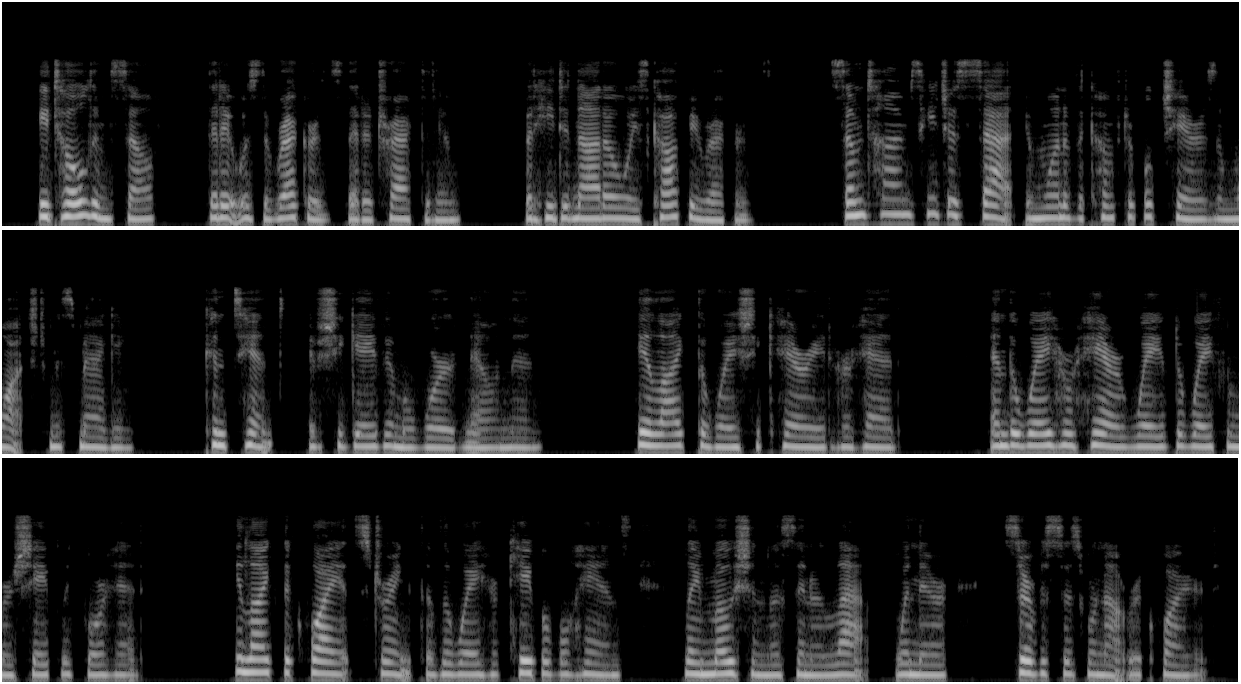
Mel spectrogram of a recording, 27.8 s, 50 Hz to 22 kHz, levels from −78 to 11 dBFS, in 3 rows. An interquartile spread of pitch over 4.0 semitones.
No: narrow, 2.6 semitones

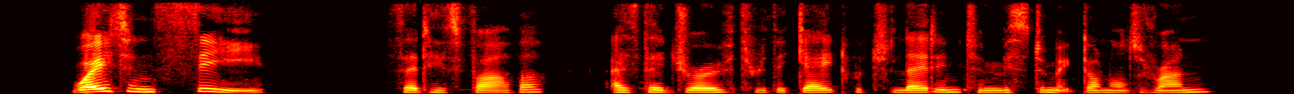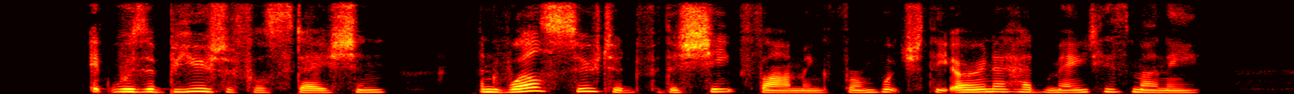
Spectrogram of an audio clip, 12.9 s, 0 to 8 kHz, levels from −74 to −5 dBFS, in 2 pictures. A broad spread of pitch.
No: average, 3.6 semitones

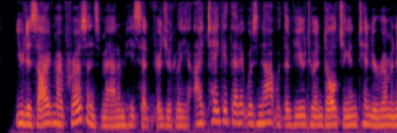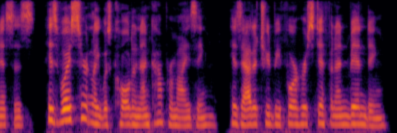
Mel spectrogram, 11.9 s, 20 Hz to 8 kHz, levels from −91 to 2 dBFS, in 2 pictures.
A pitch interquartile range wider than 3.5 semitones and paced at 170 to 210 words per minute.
No: average, 3.0 semitones; average, 185 wpm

